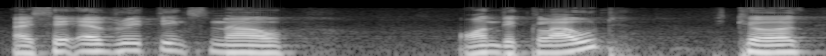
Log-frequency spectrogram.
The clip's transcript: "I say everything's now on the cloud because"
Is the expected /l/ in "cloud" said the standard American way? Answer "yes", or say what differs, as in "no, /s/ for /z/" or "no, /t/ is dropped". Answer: yes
